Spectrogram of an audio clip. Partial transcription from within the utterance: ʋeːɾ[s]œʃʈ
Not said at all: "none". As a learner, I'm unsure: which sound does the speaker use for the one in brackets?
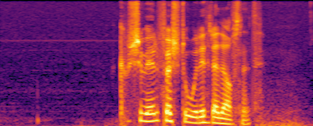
f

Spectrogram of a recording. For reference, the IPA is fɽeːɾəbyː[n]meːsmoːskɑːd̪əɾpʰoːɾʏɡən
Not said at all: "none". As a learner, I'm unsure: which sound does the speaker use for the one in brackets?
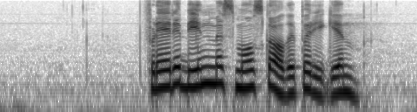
n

